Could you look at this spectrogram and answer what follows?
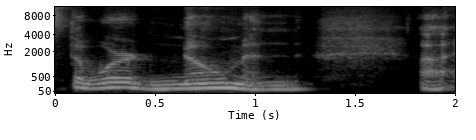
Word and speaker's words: gnomon: before i wrote this poem it's the word nomen uh it's spelled g-n-o-m-o-n nomen and you all know what a sundial is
